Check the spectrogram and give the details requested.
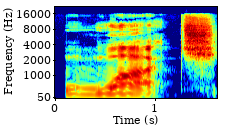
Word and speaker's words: watch: Con tampoco un bolsillo de traje, or a watch, el T es muda, a watch to take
